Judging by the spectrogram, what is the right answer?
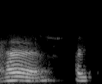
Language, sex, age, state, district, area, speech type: Bengali, male, 60+, West Bengal, Jhargram, rural, conversation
